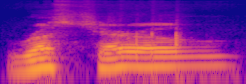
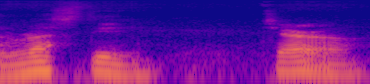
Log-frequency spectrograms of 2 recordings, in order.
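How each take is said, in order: First: It is said in an enthusiastic, excited tone. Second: It is said in a flat, dismissive tone. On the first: The car is cool. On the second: The car is a rusty wreck.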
